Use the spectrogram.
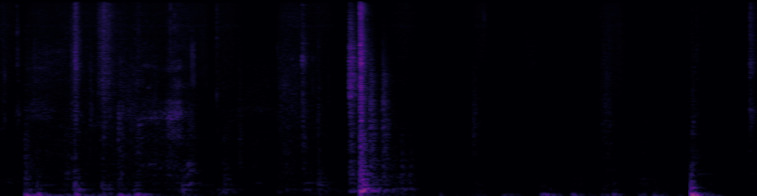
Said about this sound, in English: Is that door shut? No. Okay, I'm just going to shut the door.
